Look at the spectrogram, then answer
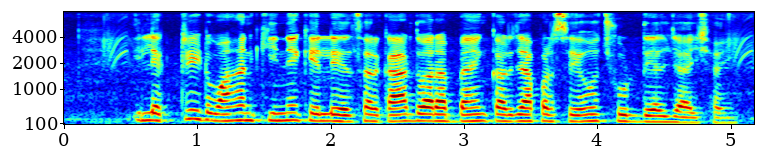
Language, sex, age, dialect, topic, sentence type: Magahi, male, 25-30, Western, banking, statement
